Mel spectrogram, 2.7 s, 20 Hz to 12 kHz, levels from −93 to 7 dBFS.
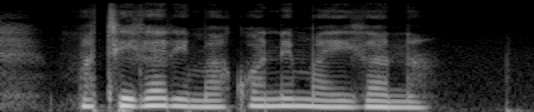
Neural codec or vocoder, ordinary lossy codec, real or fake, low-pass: autoencoder, 48 kHz, 128 numbers a frame, DAC-VAE, trained on Japanese speech; none; fake; 10.8 kHz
